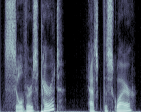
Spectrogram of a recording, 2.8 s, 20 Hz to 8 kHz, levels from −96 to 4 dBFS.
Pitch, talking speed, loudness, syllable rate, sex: 130 Hz, 105 wpm, -16 LUFS, 4.3 syllables/s, male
